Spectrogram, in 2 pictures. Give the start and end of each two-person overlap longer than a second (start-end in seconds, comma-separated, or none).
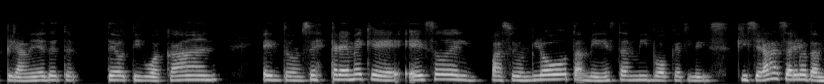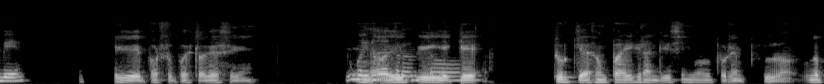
11.7-12.9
